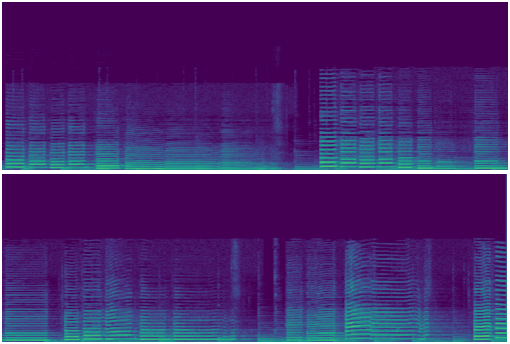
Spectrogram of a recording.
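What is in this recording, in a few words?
Muzyka dlya ucheby Udary, study music beats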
